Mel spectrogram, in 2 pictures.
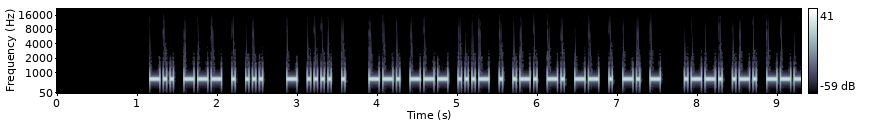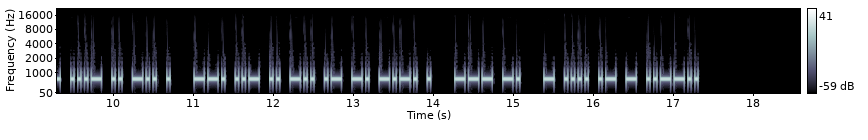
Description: Morse code, heard as a keyed tone, about 28 wpm, 700 Hz. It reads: DOES THE GOVERNMENT PROVIDE GUIDANCE ON THAT?
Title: Sentences from Top 1600 Words 28wpm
